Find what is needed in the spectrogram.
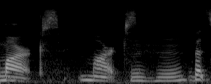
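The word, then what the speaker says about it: Marckx: Your character's name is Mary, and how do you pronounce her last name? Marks.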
